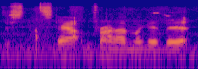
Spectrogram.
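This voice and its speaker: A man's voice: on the low side, little pitch movement, fast talker, fairly bright tone, slight background noise, rough recording. A man in his fifties chatting casually with fishing buddies on a boat. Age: 50s. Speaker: fishing partner. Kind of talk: casual chat.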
